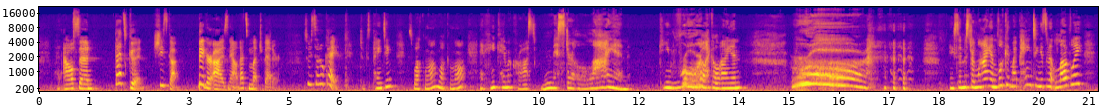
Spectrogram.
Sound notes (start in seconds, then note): 16.6 laughter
